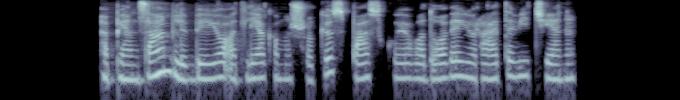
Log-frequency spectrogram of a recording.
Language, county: Lithuanian, Šiauliai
